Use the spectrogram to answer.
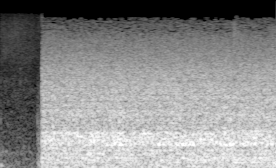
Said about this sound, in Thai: ตัวดูดควันใช่ครับถ้าถ้าดูถ้าสังเกตควันมันลมมันจะออกตรงนี้พี่ลมมันจะออกแบบนี้เนี้ยแล้วมันก็จะวนเลยนะซึ่งซึ่งในนี้ครับ มันไม่มีปล่องอะไรเลยปกติดูดจะต้องออกนอกห้องใช่ครับใช่ครับ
